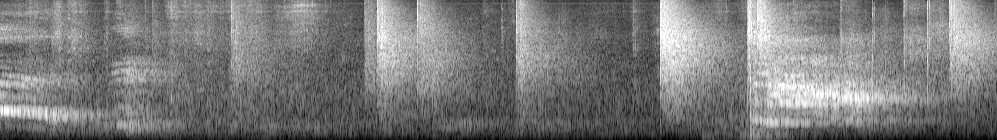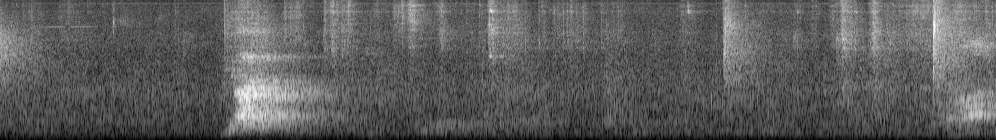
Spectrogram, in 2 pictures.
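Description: Fencers let out loud, piercing shouts that echo in a large hall.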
